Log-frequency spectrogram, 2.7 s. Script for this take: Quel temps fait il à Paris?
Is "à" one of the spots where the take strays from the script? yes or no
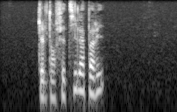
no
